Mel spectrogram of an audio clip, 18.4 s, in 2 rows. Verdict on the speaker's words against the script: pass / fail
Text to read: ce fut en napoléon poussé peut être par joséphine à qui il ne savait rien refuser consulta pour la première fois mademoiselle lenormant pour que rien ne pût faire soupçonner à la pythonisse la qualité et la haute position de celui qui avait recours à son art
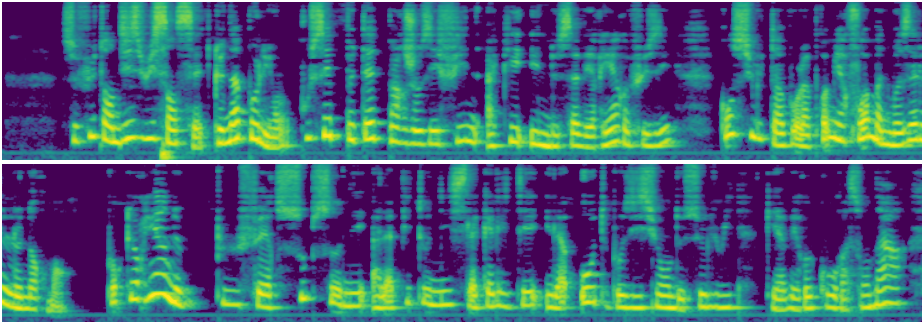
fail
